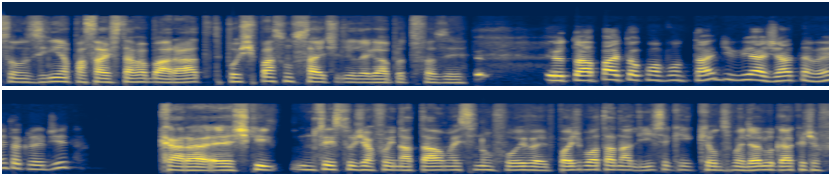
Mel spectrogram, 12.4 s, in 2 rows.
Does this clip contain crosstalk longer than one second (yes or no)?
no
